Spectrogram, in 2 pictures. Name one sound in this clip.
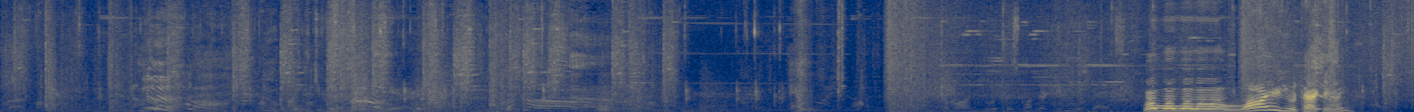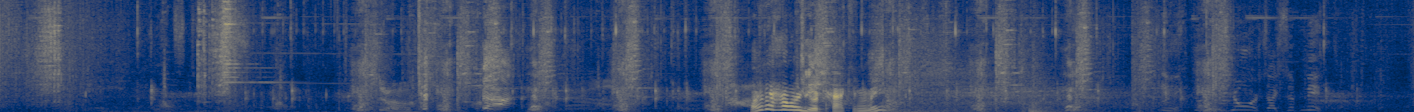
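Swords clang and strike in quick blows.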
